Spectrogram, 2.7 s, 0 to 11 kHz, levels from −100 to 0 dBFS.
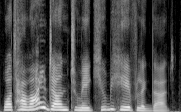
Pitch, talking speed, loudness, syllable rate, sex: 255 Hz, 220 wpm, -16 LUFS, 5.1 syllables/s, female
